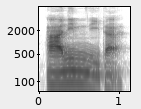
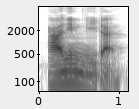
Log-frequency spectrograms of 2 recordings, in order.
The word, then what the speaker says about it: 아닙니다: And just like 입니다, because of nasalization, this is pronounced 아닙니다. 아닙니다.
